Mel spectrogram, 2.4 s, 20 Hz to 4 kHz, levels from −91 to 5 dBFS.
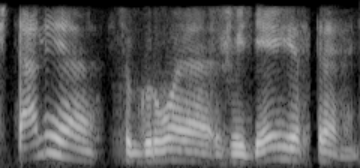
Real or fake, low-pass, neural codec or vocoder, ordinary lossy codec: fake; 3.6 kHz; vocoder, 24 kHz, 100 mel bands, Vocos; AAC, 16 kbps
